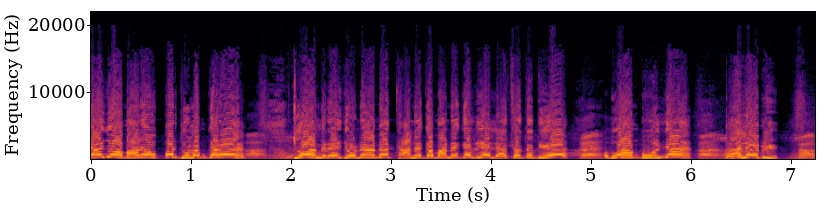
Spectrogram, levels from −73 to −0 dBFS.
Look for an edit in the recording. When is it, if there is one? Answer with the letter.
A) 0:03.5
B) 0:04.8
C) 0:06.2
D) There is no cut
C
